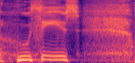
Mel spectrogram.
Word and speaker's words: Houthi: The Houthis, and I'm sorry, it's spelled Houthi. And I understand that it's pronounced Houthi.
